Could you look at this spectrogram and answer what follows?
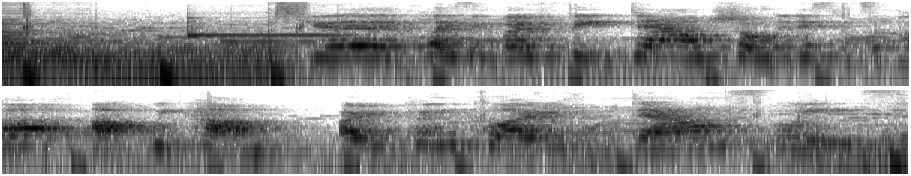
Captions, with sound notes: (timer beeping) Placing both feet down, shoulder distance apart, up we come, open, close, down, squeeze.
